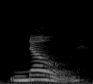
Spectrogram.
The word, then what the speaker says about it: known: in these four combinations if you have KNN at the start of a root word meaning A word without any prefixes or suffixes the K will be silent so this sound is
